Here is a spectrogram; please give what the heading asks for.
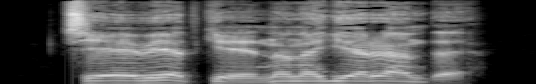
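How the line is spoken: Muffled question. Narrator (Russian): глухо спросил Горм

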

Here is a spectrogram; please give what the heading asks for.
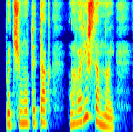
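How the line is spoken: Trembling voice. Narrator (Russian): спрашиваю дрожащим голосом

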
